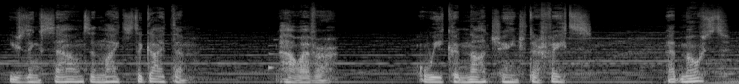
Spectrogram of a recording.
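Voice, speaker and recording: An actor playing a composed, analytical young scholar in a fantasy game, speaking formally and precisely. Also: male voice, mid-range voice, lightly acted. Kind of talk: scripted game dialogue. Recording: music clearly under dialogue.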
